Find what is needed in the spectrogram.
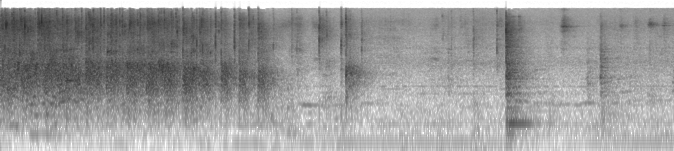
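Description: A small group applauding, the clapping dying away after about three and a half seconds, followed by a few scattered sharp knocks, the loudest about six seconds in.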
